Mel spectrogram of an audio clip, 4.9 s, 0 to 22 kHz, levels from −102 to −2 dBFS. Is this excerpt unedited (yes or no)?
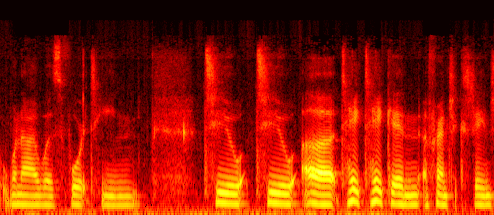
no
